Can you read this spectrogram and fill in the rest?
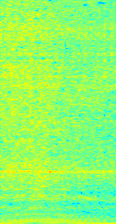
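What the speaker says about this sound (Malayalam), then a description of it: "ഇതാണ് ശരിക്കും ഇതിന്റെ ഇനോവയുടെ സൗണ്ട്" A Toyota Innova engine running after its engine mounts and timing belt were replaced gives a steady, dense mechanical roar, close and loud, with no pauses or voices.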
